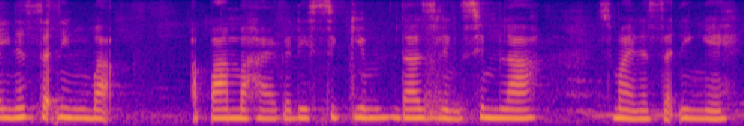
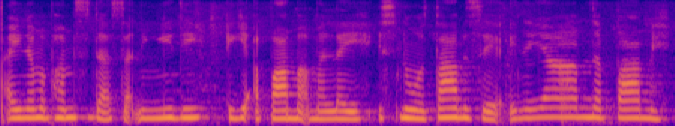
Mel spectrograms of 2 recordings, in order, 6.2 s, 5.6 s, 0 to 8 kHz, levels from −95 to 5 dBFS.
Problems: background conversations at intervals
